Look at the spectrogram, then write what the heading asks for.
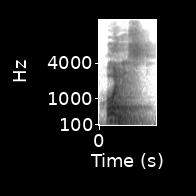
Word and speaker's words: honest: Whereas, where H is indirectly pronounced, for example, H is silent on a word. For example, hour, hour, honor, honest. H is in you, it's silent.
